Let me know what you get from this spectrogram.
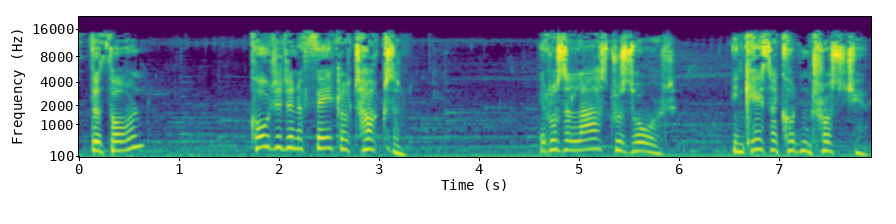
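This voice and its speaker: A woman's voice: fairly high pitch, slow pace, long pauses. An actress playing an earnest, protective druid healer in a video game, plain-spoken and grave, with music behind her. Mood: grave, frank. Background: background music.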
